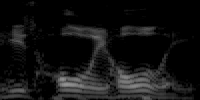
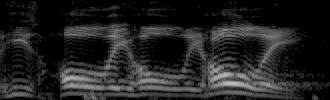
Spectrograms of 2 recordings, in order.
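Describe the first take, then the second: First: Said in the usual way. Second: Each "holy" higher and louder, hammered; building emphasis. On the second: Shown as a demonstration. Pastor stressing God's holiness to the congregation, loud emphasis. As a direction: ring out "holy, holy, holy" with rising force.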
